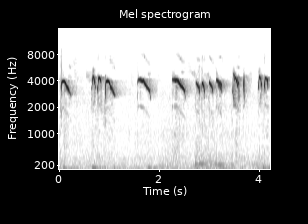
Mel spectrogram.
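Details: Javan grey-throated white-eye, a bird of high mountain forest above 1,500 m, singing: high thin whistled phrases, single downslurred notes alternating with quick doubled and tripled chirps, in short bursts about every half second.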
